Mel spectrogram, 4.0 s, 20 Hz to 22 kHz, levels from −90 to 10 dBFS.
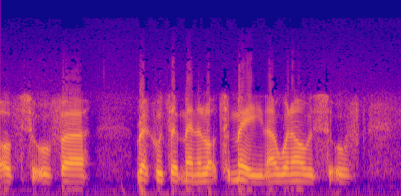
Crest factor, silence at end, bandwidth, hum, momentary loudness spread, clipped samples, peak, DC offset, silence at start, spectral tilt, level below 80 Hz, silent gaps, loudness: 12 dB; 0.05 s; 11.5 kHz; none; 11 LU; under 0.1%; -4 dBFS; 0.1%; 0 s; -4 dB/octave; -50 dBFS; none; -15 LUFS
